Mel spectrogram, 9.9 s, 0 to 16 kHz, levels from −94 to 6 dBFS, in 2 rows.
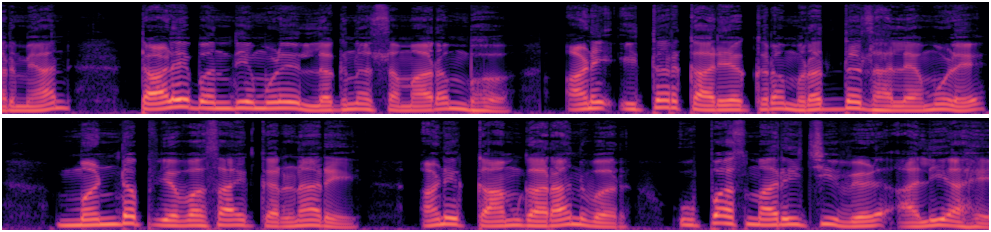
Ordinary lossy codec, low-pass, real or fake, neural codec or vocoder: none; 14.4 kHz; real; none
